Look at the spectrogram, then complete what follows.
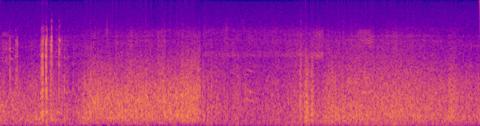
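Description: Wind buffeting the microphone of a handheld camera in flight under a tandem paraglider: a loud, ragged rumble that eases for a moment around the middle.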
